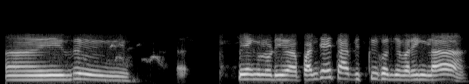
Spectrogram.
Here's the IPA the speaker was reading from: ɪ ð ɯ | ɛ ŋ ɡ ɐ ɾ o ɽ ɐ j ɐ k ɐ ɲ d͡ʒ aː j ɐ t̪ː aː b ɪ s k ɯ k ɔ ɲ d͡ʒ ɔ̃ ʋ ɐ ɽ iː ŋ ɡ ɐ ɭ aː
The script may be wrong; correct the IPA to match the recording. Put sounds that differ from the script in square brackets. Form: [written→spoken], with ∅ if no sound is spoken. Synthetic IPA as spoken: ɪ ð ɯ | ɛ ŋ ɡ ɐ [ɾ→ɭ] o ɽ ɐ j ɐ [k→p] ɐ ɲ d͡ʒ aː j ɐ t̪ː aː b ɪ s k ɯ k ɔ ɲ d͡ʒ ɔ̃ ʋ ɐ [ɽ→ɾ] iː ŋ ɡ ɐ ɭ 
